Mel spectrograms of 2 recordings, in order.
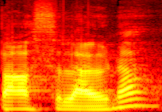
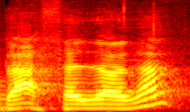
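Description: First: The middle sound is a plain s. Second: The middle sound is a lisped th.

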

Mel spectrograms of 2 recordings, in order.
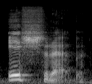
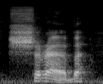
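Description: First: It begins with a short helping vowel. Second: It begins with two consonants and no vowel. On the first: The speaker calls it right. "we add a helping vowel on the beginning" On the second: The speaker calls it wrong. "which is fine to an English speaker but doesn't work in Arabic"

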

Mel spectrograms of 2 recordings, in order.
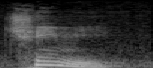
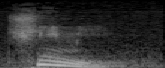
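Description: Both takes have the same delivery.

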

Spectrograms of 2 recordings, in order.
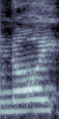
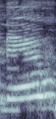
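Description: First: The word is pronounced 'noy'. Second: The word is pronounced 'neh-o'. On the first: The speaker calls it right. "ma è noi grafic" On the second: The speaker calls it wrong. "non è neo"

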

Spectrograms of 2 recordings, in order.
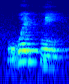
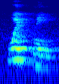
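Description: The two takes are said the same way.

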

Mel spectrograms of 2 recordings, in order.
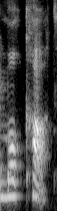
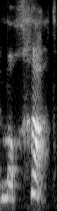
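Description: First: The second word starts with a hard k sound. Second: The second word starts with a breathy ch sound. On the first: The speaker calls it wrong. "if you say mochot instead of" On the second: The speaker calls it right. "mochot is the correct one"

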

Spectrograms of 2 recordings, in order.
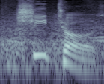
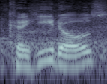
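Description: First: The word begins with a 'ch' sound. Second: The word begins with a 'k' sound. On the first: The speaker calls it right. "CH in the English language is pronounced Ch" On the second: The speaker calls it wrong. "we don't say cajitos"

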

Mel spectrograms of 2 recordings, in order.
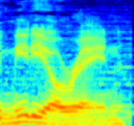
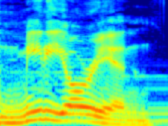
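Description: First: The name ends with the word 'rain'. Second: The name ends with an 'ee-an' sound. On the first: The speaker calls it right. "it's obviously Meteorain" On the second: The speaker calls it wrong. "I used to pronounce it Meteorian"

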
